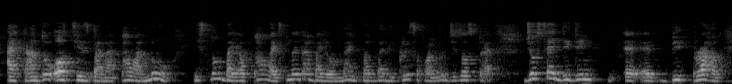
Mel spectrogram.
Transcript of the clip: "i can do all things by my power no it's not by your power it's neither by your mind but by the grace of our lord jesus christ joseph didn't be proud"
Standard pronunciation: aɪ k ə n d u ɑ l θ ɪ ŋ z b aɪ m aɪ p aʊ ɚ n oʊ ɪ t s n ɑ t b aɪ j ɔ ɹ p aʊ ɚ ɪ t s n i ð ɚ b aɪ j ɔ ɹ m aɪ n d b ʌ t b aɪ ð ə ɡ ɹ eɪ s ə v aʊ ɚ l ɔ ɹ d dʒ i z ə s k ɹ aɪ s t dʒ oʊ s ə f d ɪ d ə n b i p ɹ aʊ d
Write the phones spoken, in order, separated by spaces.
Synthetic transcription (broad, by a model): aɪ k ə n d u ɑ l t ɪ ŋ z b aɪ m aɪ p aʊ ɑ n oʊ ɪ t s n ɑ t b aɪ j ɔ p aʊ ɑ ɪ t s n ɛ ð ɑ b aɪ j ɔ m aɪ n d b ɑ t b aɪ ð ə ɡ ɹ eɪ s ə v aʊ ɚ l ɔ d dʒ i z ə s k ɹ aɪ s t dʒ oʊ s ə f d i d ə n b i p ɹ aʊ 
